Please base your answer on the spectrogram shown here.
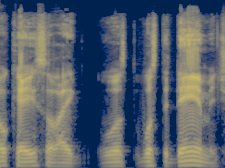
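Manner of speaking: normal talking voice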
